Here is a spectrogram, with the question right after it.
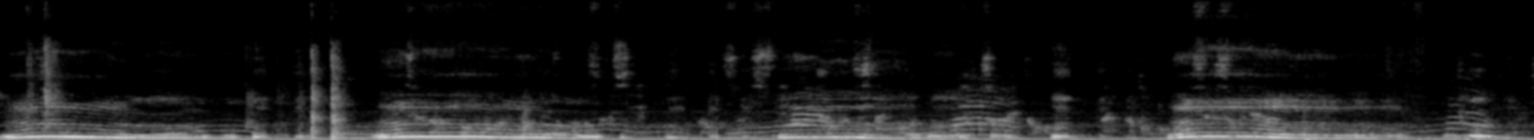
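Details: A Ragamuffin cat gives long, drawn-out, arching meows, joining in as the older daughter cries after being scolded.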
